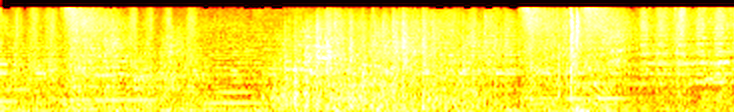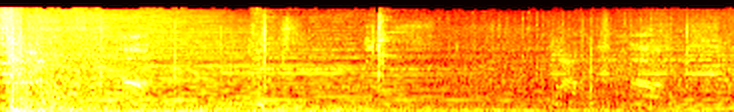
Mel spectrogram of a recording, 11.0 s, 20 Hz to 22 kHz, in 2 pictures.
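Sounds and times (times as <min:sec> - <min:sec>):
orchestral score: 0:00.0 - 0:11.0.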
